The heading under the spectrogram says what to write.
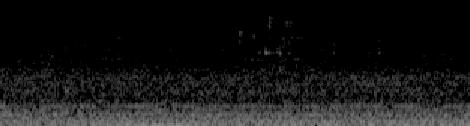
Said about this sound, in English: Let's pour this beer. Let's do it. All right, here we go. Favorite sound. There you go.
